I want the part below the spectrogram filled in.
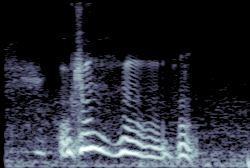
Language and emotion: Russian, positive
